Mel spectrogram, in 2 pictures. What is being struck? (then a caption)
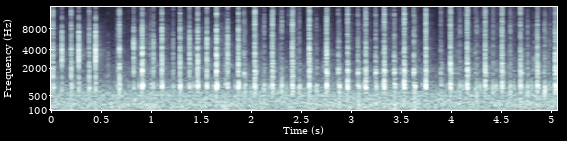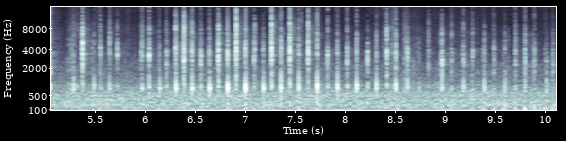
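Plastic gamepad buttons and triggers. Fingertips rapidly click the buttons and triggers of a black plastic gamepad held in the hands. Sharp, dry, bright clicks with almost no ring come in a fast, uneven stream for the whole clip, over a faint, steady low rumble.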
